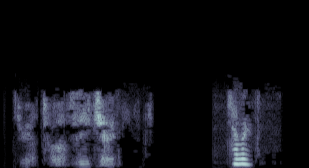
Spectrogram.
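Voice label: police dispatch, Scottsdale PD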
